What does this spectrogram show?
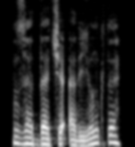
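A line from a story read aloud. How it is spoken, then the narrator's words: Quiet speech. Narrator (Russian): тихо проговорила Лорн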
